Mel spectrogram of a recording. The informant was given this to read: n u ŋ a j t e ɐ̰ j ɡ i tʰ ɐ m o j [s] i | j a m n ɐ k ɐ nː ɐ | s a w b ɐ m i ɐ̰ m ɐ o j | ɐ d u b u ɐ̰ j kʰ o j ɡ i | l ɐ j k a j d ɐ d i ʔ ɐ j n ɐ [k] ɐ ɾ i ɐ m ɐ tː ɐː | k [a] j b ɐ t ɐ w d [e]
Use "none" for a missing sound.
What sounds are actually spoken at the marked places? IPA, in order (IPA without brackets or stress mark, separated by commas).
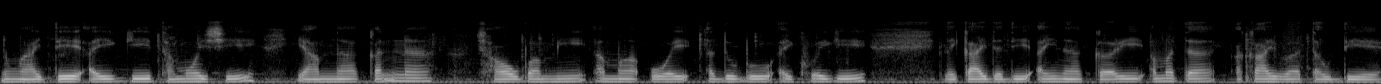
s, k, a, e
